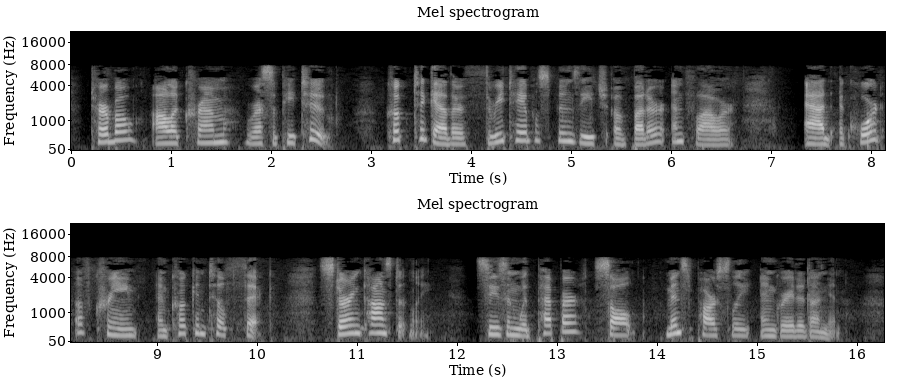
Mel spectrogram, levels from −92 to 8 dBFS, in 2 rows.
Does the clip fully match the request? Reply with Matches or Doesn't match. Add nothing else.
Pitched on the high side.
Matches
